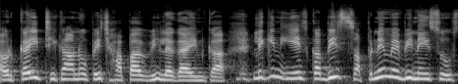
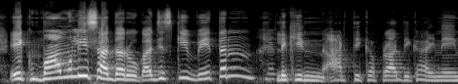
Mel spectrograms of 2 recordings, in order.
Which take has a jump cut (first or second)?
second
